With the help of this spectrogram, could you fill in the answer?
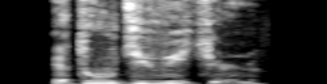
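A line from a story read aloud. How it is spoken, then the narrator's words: Exclamation. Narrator (Russian): воскликнула Алиса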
